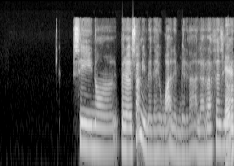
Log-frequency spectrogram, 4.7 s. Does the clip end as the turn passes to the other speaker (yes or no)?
yes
